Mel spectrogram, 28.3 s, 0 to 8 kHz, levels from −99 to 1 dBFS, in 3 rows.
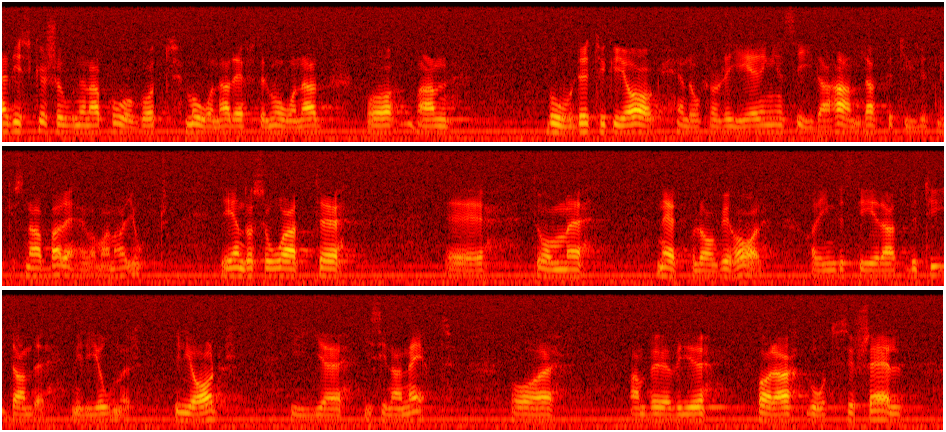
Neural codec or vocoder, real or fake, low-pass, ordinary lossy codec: none; real; 7.2 kHz; none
